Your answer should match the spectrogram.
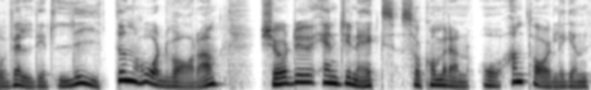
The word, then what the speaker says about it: nginx: lite mer om webserver engine x ngin x som det uttalas men eller som det stavas men det uttalas engine X en väldigt kraftfull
